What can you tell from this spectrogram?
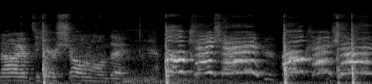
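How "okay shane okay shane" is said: very high, slow squeaky mouse voice. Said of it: "Squeaky mouse voice".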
